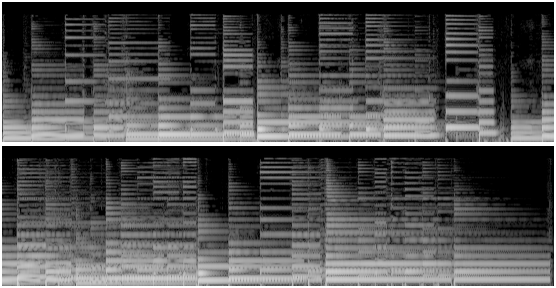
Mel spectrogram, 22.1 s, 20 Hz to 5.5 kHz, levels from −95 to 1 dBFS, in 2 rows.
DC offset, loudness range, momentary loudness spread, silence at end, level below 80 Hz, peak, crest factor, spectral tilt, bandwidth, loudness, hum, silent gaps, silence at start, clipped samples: under 0.1%; 3 LU; 7 LU; 0.1 s; -40 dBFS; -8 dBFS; 14 dB; -13 dB/octave; 4.5 kHz; -24 LUFS; none; none; 0 s; under 0.1%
